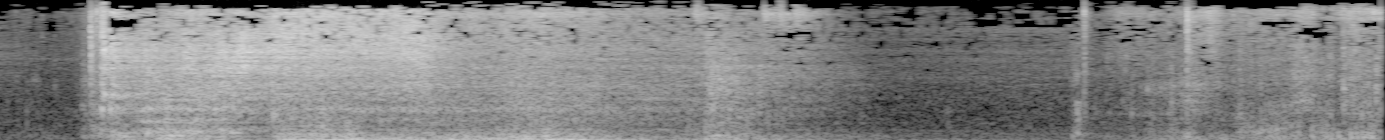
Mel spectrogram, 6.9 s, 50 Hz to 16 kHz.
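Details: C4 Corvette after new spark plugs and distributor cap: engine catches and settles to idle with a light tick about three times a second; source not traced. Cause unconfirmed.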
